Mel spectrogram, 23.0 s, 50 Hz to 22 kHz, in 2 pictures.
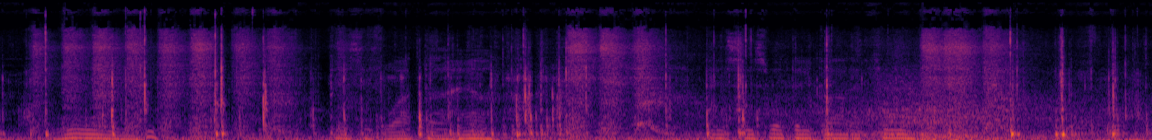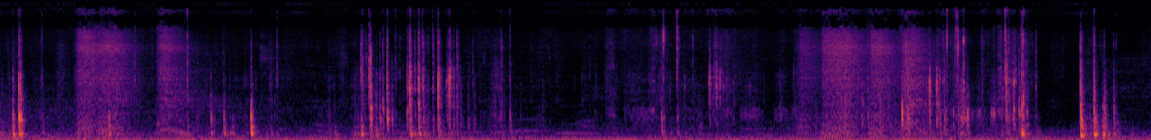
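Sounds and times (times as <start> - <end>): light metallic rattles: 0.0 - 16.8
steady low hum: 0.0 - 23.0.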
